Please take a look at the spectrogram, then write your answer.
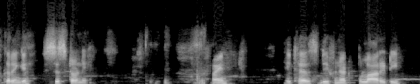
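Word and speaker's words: cisternae: इस तरीके से कुछ स्ट्रक्चर दिखेगा, है ना, इसको हम लोग प्रोनाउंस करेंगे सिस्टर्नी।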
